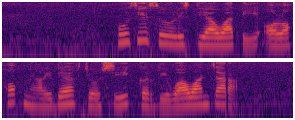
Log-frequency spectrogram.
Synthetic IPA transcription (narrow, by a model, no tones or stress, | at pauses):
ʔusisulist̪iawat̪iʔɔlɔhɔk̚nialidɛfd͡ʒosikɨrdiwawaɲt͡ʃaɾa̰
